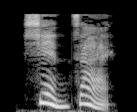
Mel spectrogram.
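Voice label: "xianzai", Chinese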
